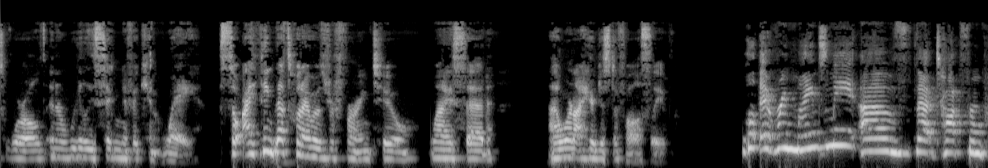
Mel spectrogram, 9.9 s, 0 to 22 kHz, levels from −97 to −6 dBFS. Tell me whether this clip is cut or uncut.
uncut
